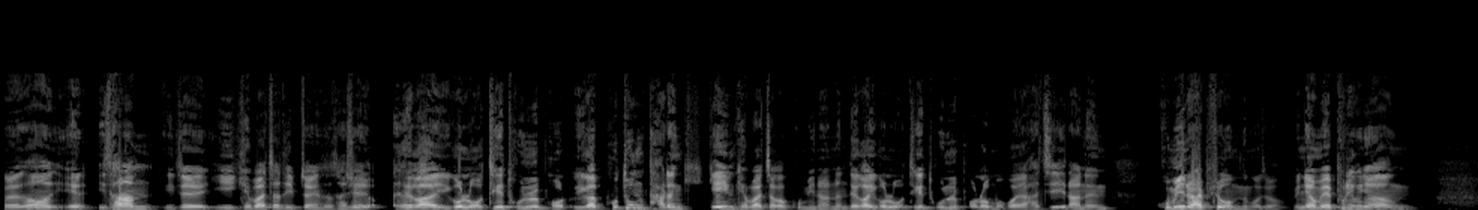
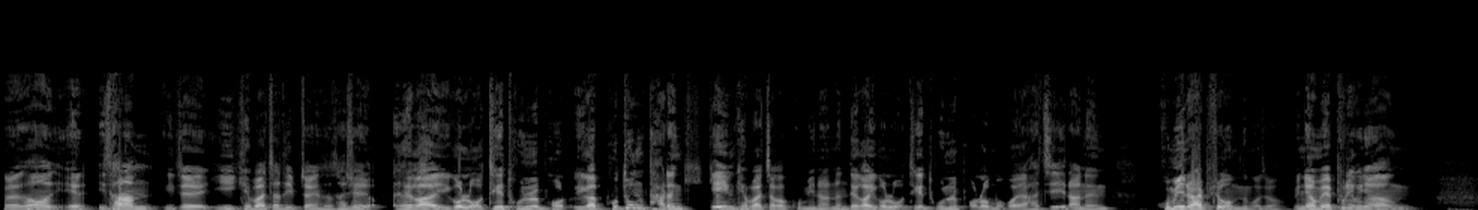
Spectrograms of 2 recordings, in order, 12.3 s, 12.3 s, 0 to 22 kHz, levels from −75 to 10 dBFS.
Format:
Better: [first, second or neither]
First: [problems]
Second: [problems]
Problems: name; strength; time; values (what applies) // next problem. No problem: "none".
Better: second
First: thin; somewhat; fading below 350 Hz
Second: none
